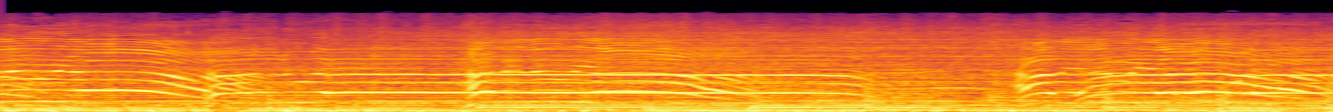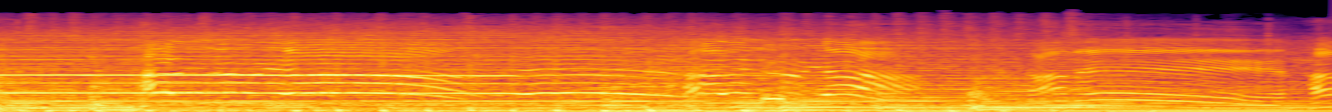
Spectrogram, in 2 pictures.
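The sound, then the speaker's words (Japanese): A large church audience shouts and cheers "Hallelujah" together in loud, overlapping voices, rising and falling in repeated swells for several seconds, with whoops and yells rising above the continuous roar. “叫びましょう”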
